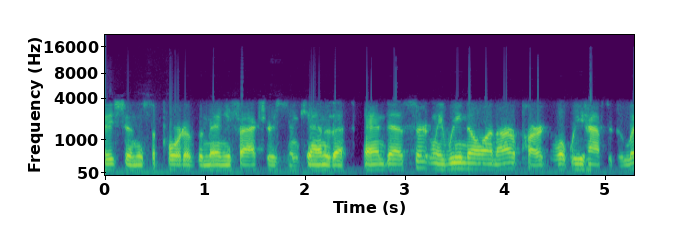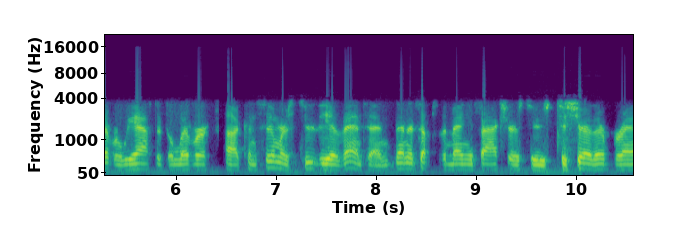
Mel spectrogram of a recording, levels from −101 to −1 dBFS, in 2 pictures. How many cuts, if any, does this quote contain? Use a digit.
2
